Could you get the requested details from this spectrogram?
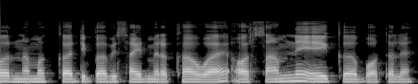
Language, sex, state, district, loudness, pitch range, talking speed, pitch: Hindi, male, West Bengal, Alipurduar, -17 LUFS, 120-130 Hz, 200 wpm, 125 Hz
